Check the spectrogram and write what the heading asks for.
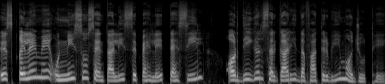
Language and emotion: Urdu, neutral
